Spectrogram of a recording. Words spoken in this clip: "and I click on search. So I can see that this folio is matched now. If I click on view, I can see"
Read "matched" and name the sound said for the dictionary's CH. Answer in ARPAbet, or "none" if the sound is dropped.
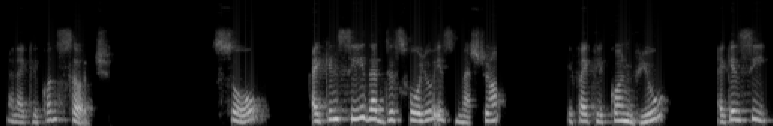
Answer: S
